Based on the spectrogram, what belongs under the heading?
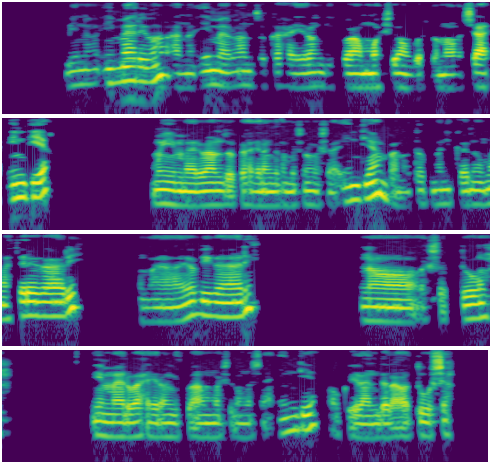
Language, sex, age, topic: Oshiwambo, male, 18-24, finance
